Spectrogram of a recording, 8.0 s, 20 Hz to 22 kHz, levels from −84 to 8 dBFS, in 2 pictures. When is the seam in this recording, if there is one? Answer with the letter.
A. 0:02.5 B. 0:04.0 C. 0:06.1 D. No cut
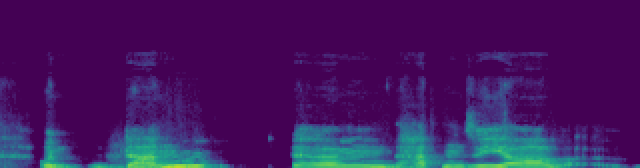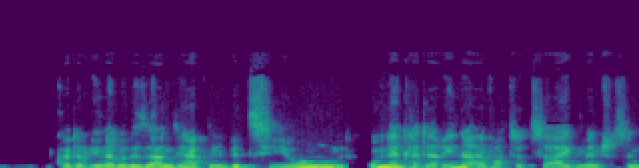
C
